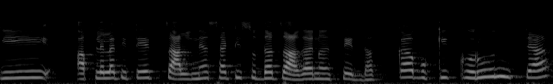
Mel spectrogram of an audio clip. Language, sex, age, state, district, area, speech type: Marathi, female, 30-45, Maharashtra, Raigad, rural, spontaneous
